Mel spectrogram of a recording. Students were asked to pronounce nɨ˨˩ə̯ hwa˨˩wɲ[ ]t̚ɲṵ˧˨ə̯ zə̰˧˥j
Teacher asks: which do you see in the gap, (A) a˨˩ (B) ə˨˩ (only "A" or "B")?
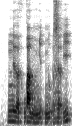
B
